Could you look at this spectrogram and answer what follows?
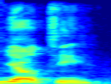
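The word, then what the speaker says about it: Yōtei: Apparently in Ghost of Yotei, that's how you say it, a progressive activist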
